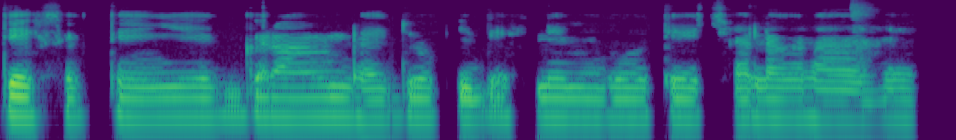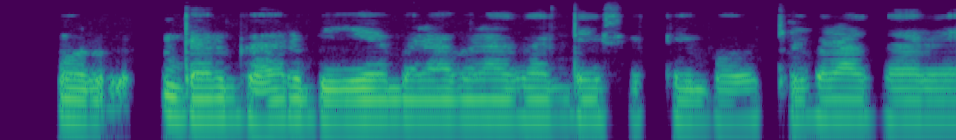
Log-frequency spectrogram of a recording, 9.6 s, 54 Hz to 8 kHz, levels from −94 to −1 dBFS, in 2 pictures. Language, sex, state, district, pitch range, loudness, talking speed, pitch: Hindi, male, Chhattisgarh, Raigarh, 115-120 Hz, -35 LUFS, 200 wpm, 115 Hz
